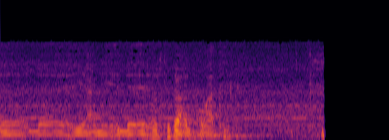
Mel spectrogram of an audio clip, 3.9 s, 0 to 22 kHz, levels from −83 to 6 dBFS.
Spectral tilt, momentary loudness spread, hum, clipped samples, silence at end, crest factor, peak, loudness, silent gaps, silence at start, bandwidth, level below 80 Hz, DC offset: -6.5 dB/octave; 16 LU; none; under 0.1%; 0.65 s; 22 dB; -10 dBFS; -32 LUFS; none; 0 s; 6.6 kHz; -58 dBFS; under 0.1%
